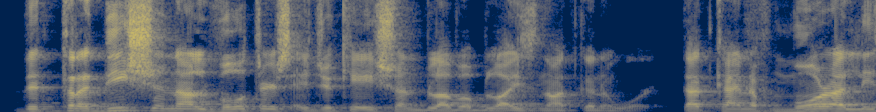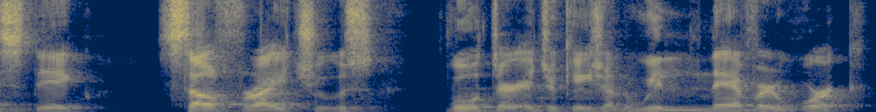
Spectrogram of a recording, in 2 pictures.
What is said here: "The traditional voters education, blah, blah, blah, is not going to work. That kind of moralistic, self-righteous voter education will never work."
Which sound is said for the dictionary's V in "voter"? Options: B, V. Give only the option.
V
